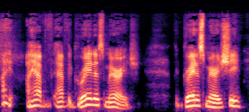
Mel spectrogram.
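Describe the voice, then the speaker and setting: A man's voice: a little high, no echo. A man, a forensic interviewer, talking casually as a podcast guest, with frequent restarts and chuckles. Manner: halting, many restarts, chuckles often.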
